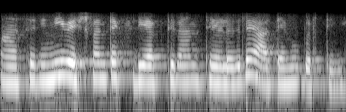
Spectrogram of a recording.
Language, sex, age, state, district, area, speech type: Kannada, female, 18-30, Karnataka, Mandya, rural, conversation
